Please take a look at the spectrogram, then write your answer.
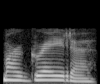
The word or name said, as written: Margrethe II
